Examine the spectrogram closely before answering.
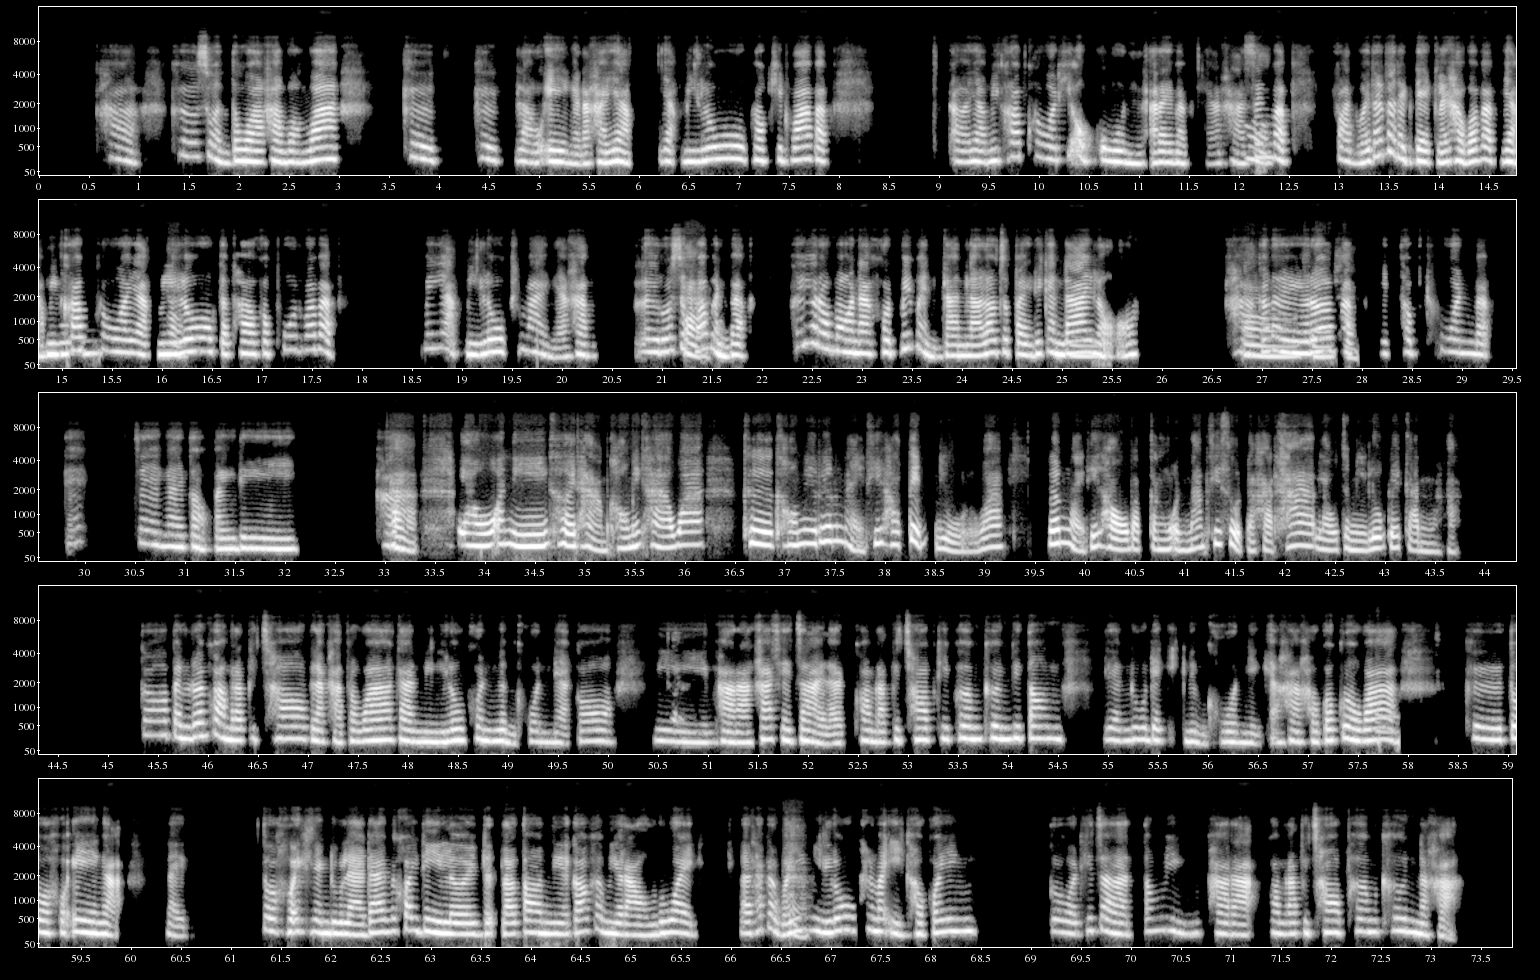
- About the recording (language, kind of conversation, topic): Thai, advice, ไม่ตรงกันเรื่องการมีลูกทำให้ความสัมพันธ์ตึงเครียด
- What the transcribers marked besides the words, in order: other background noise; laughing while speaking: "เอง"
